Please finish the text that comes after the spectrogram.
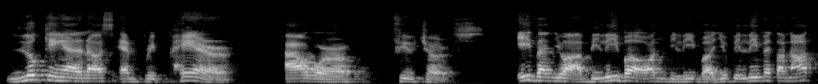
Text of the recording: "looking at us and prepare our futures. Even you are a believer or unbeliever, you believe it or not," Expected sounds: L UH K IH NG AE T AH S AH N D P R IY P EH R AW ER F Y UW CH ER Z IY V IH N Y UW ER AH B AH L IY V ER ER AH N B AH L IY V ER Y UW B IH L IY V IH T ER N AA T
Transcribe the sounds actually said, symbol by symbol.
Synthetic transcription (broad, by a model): L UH K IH NG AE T AH S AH N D P R IY P EH R AW ER F Y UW CH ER S IY V IH N Y UW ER AH B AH L IY V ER ER AH N B AH L IY V ER Y UW B IH L IY V IH T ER N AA T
